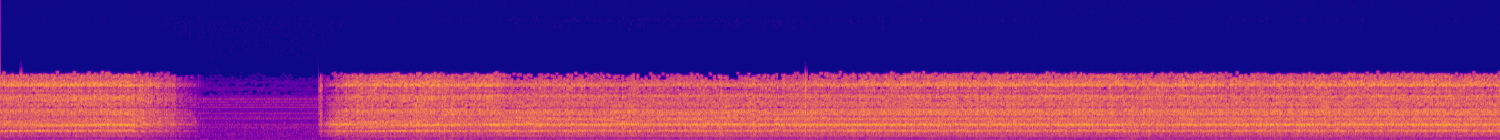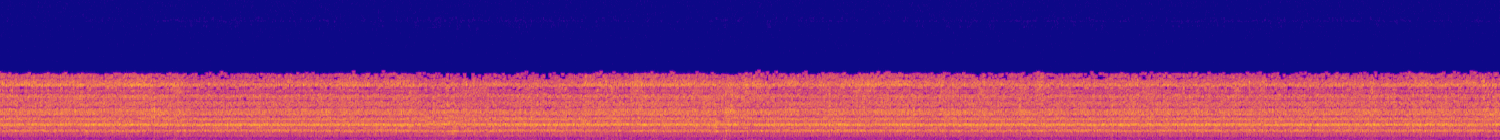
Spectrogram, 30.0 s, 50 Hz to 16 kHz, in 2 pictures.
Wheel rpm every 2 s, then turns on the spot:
110, 40, 160, 160, 160, 160, 160, 160, 160, 160, 160, 160, 160, 160, 160.
none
